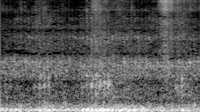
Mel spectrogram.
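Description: Low, uneven rumble of wind buffeting the microphone outdoors, with no clear engine tone in it.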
